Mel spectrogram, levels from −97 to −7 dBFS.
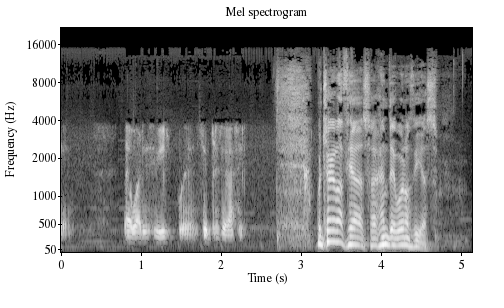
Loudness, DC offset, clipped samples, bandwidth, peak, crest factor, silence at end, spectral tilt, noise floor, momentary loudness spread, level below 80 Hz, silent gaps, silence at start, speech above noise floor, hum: -17 LUFS; under 0.1%; under 0.1%; 15.5 kHz; 0 dBFS; 18 dB; 0.4 s; -3.5 dB/octave; -46 dBFS; 12 LU; -52 dBFS; none; 0 s; 28 dB; none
